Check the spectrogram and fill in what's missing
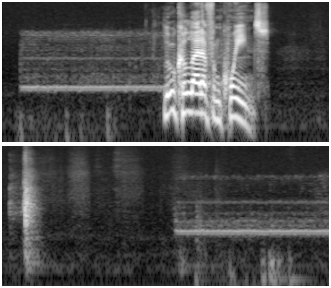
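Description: A telephone line gives a steady, buzzing ringback tone while a call is placed to a man in Queens during a sports podcast; a voice speaks briefly in the middle, then the tone resumes.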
